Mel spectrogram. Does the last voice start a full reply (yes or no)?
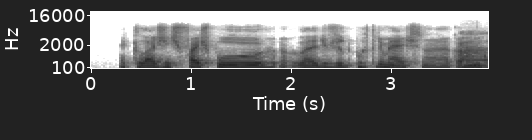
no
